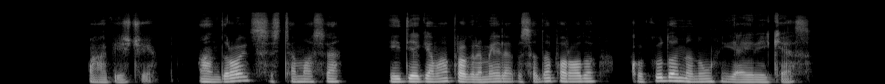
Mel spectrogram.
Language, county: Lithuanian, Kaunas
